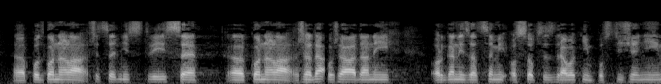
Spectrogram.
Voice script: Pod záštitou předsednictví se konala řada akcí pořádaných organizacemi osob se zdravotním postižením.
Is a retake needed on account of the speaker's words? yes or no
yes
